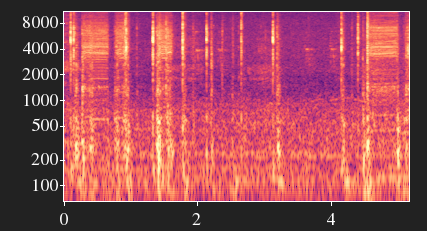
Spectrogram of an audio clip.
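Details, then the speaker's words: 1995 Mercedes E320 wagon power seat after replacing the W124 seat control switch: small electric motor whirs in short stop-start bursts as the seat moves. Better than before but uneven; owner suspects a worn motor cable. "see I think one of my cables for the motors is a little worn"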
